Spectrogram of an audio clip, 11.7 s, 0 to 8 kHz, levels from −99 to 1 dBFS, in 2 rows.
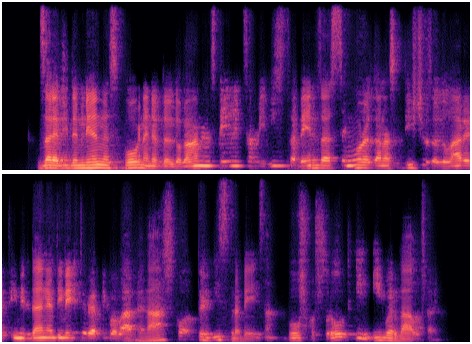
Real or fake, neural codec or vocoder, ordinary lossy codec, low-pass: fake; codec, 16 kHz, 0.5 kbps, X-Codec, HuBERT features, trained on general audio; none; none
